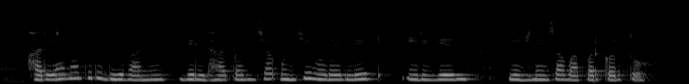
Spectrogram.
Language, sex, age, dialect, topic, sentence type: Marathi, female, 18-24, Varhadi, agriculture, statement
